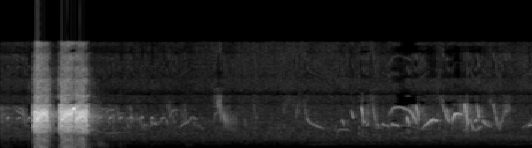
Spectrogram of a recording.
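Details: Black francolin in a jungle gives two loud, harsh, rasping notes in quick succession, followed by faint high twittering from small birds.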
